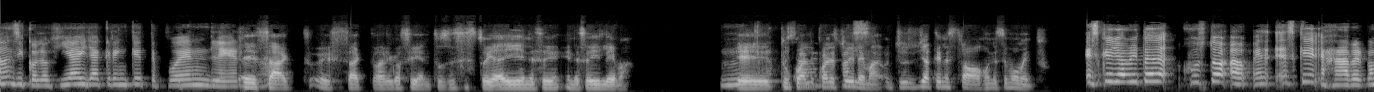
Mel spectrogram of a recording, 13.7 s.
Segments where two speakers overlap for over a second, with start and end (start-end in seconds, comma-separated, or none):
7.3-8.7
